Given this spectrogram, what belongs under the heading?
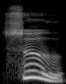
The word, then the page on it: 吸う: すう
